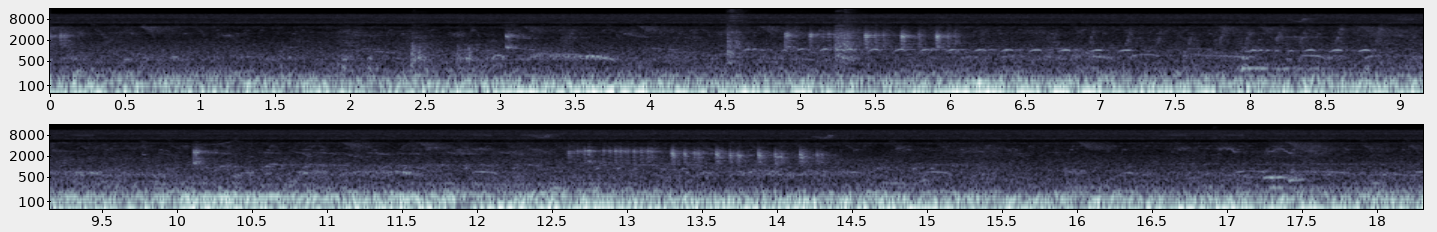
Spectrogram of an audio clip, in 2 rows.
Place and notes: Tambon Hang Dong, Amphoe Hot, Chang Wat Chiang Mai, Thailand - Fahrender Händler Chom Thong bei Puh Anna
A pedler driving by in some distance from Puh Annas guesthouse, resonating nicely in the natural sounds of the surrounding.
21 August 2017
